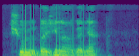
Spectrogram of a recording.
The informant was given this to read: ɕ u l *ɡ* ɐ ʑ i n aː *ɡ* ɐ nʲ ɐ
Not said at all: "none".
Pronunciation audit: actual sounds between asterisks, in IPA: b, ɡ

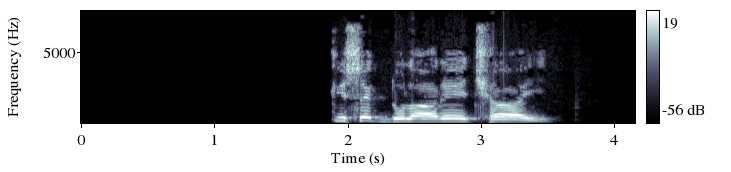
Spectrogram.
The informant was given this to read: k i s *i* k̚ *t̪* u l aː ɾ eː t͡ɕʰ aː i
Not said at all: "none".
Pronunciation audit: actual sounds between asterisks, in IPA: e, d̪

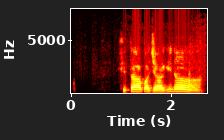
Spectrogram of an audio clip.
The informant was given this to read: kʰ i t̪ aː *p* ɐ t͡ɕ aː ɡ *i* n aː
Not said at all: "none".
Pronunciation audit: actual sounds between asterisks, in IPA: p, i

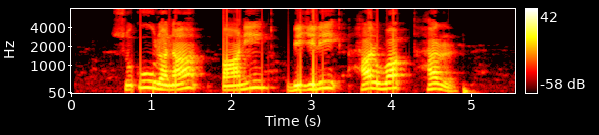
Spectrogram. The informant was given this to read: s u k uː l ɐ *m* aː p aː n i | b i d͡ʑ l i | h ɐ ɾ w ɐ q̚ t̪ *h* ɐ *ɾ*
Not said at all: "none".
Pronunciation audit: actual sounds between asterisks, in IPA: n, h, ɾ

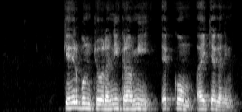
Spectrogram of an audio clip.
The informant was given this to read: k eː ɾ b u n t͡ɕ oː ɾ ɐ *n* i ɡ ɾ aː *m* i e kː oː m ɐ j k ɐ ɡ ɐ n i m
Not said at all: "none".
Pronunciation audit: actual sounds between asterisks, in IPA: n, m

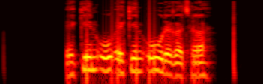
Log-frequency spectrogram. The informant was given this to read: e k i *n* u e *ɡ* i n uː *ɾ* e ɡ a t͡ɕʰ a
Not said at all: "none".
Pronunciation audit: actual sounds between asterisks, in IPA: n, k, ɾ

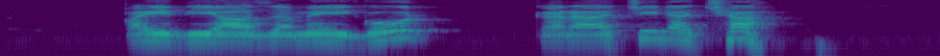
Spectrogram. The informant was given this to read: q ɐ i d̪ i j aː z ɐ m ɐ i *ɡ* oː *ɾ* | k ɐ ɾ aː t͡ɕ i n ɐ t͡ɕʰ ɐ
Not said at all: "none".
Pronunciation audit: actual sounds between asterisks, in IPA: ɡ, ɾ

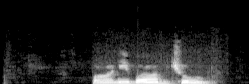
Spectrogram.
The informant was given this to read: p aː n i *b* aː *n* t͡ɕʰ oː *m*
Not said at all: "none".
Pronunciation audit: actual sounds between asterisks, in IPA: b, m, n

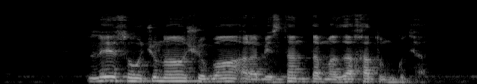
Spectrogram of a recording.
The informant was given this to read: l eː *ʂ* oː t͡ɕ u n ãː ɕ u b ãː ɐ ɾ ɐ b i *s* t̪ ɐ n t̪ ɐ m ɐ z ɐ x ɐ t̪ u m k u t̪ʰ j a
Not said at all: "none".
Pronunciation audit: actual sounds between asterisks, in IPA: s, s

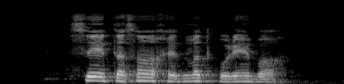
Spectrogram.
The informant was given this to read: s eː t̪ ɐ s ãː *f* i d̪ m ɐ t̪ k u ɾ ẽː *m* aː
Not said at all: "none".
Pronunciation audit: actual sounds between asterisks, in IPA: x, b

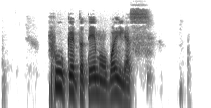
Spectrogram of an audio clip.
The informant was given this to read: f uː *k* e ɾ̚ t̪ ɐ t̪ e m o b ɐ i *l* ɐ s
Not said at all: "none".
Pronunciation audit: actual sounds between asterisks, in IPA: k, l

